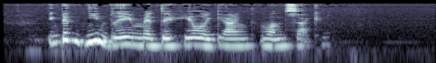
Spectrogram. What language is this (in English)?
Dutch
